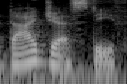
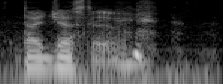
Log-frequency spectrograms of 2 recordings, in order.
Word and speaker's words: digestif: Digestive. Digestif, that's how they say it. Digestive. Digestif. It's how you say it.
